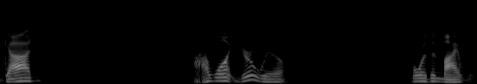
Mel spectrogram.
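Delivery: low, hushed, unhurried plea; soft earnest prayer. Shown as a demonstration. Preacher showing the congregation a quiet prayer. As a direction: pray it softly from the heart. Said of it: "You say".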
